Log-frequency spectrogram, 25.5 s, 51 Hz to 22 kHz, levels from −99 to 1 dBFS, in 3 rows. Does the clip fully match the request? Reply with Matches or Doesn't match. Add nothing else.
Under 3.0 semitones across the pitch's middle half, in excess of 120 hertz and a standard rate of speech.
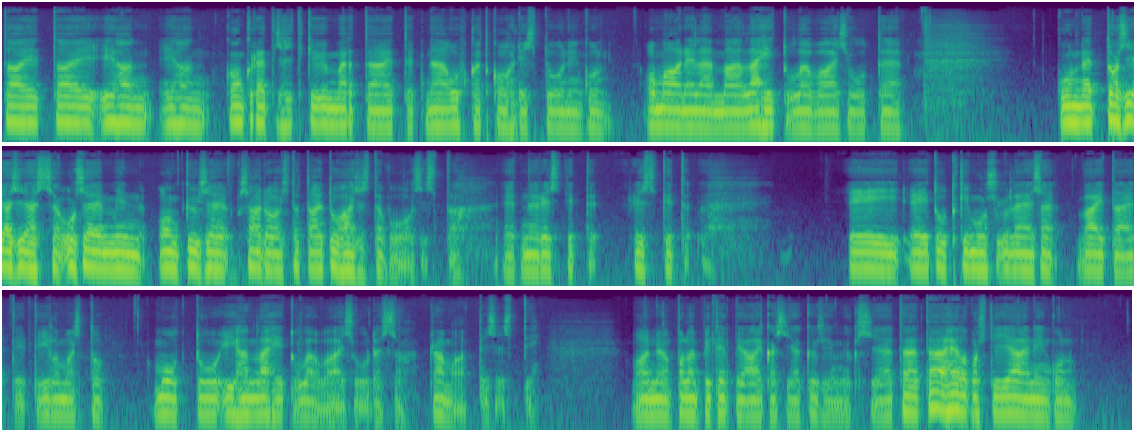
Doesn't match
